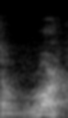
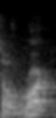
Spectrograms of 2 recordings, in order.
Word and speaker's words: O'Rourke: It's O'Rourke, fools. Don't be a dork. Pronounce O'Rourke correctly. And it rhymes with dork.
